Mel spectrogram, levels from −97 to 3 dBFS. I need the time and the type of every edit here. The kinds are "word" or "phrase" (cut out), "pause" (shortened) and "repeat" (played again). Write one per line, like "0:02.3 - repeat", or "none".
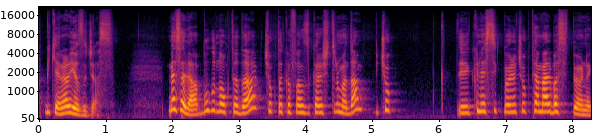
none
